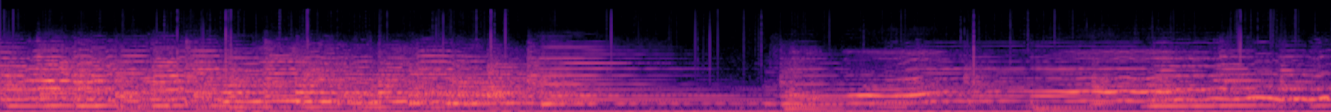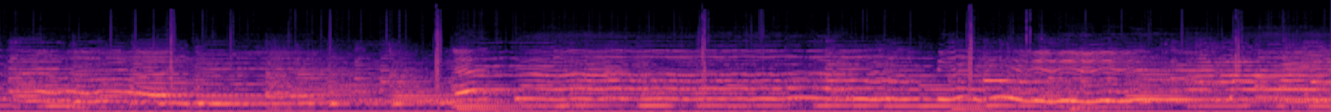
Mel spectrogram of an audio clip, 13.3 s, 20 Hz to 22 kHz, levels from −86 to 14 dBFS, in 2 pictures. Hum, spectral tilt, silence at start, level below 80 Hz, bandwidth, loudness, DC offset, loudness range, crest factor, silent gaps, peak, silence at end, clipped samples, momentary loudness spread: none; -6.5 dB/octave; 0 s; -50 dBFS; 15.5 kHz; -23 LUFS; 2%; 4 LU; 14 dB; none; -8 dBFS; 0 s; under 0.1%; 9 LU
